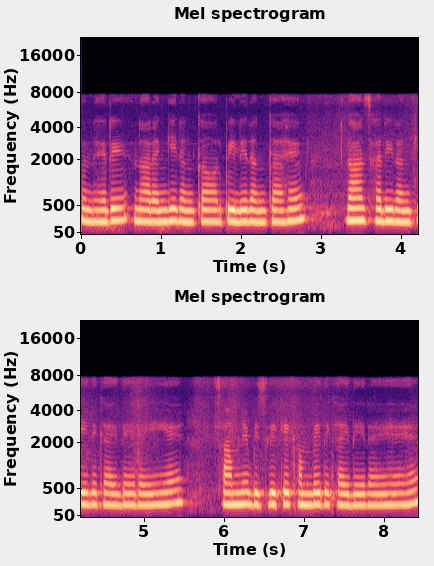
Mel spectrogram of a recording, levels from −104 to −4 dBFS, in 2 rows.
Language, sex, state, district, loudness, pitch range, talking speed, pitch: Hindi, female, Uttar Pradesh, Hamirpur, -15 LUFS, 200-210 Hz, 180 wpm, 205 Hz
